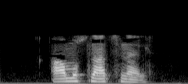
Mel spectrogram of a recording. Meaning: 1. causative of ամուսնանալ (amusnanal) 2. causative of ամուսնանալ (amusnanal): to wed, to marry; to give in marriage
- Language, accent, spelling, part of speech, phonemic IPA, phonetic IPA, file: Armenian, Eastern Armenian, ամուսնացնել, verb, /ɑmusnɑt͡sʰˈnel/, [ɑmusnɑt͡sʰnél], Hy-ամուսնացնել.ogg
